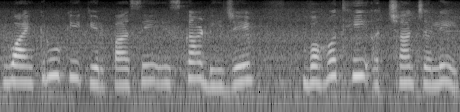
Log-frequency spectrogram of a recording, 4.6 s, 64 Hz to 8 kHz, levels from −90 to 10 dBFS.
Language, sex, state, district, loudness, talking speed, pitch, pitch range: Hindi, female, Punjab, Fazilka, -19 LUFS, 130 wpm, 230 Hz, 220-270 Hz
